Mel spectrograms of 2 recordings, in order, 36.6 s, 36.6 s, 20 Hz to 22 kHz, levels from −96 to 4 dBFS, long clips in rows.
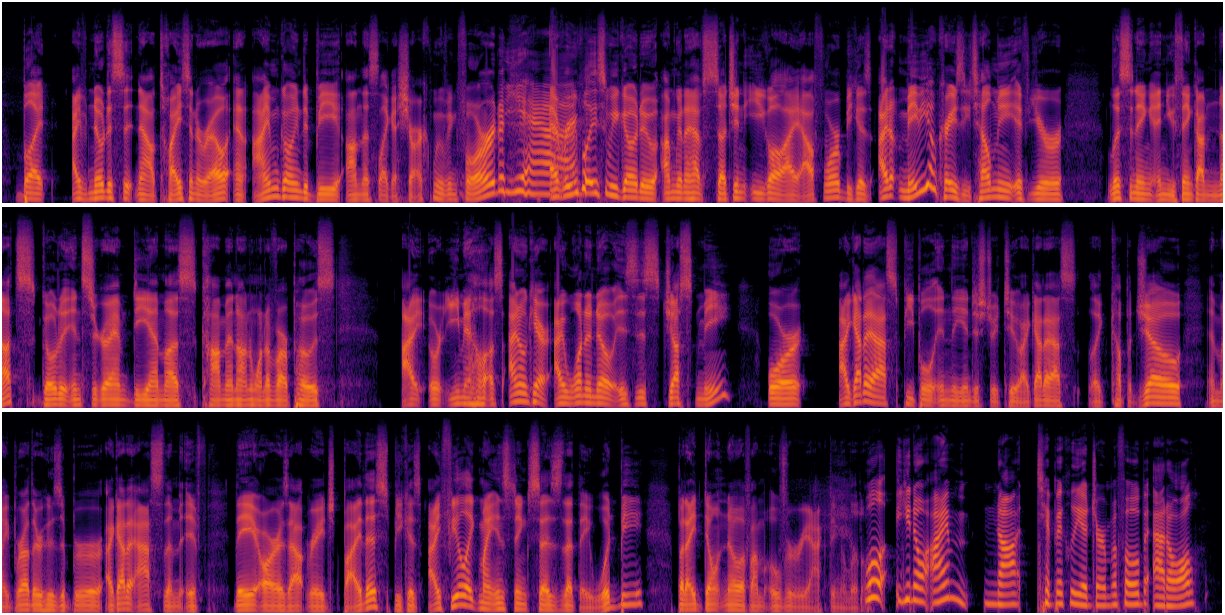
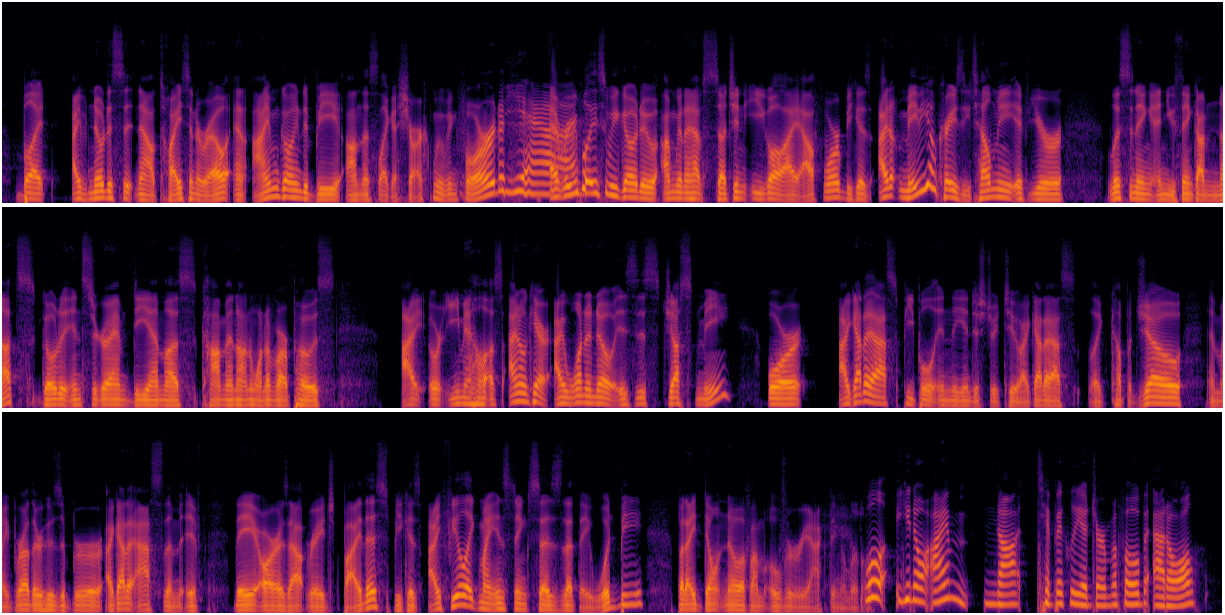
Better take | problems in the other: first | muffled; very; fading above 2.5 kHz

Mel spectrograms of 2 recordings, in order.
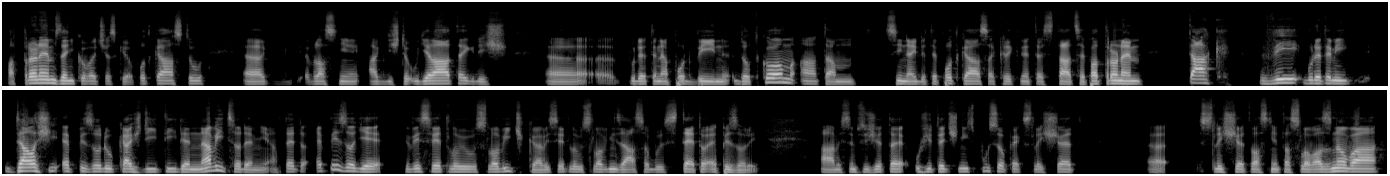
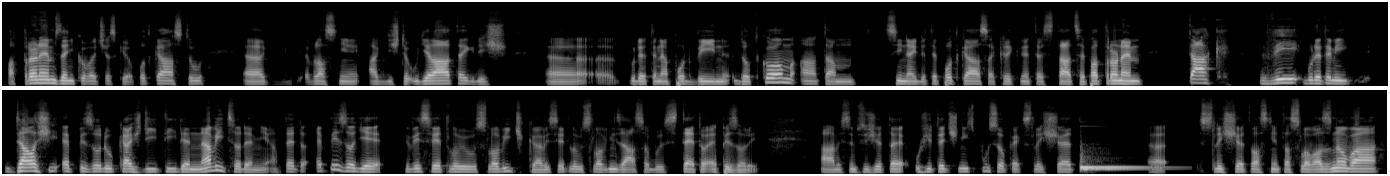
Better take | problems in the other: first | phone ringing; loud; at 25 s; peak 4 dB above the speech

